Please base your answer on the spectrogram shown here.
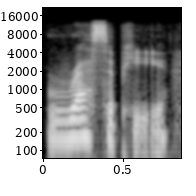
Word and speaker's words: recipe: The next important word we used when talking about cooking is recipe. R E C I P E. Recipe. Note the pronunciation.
